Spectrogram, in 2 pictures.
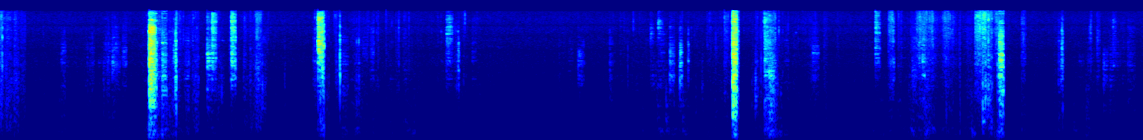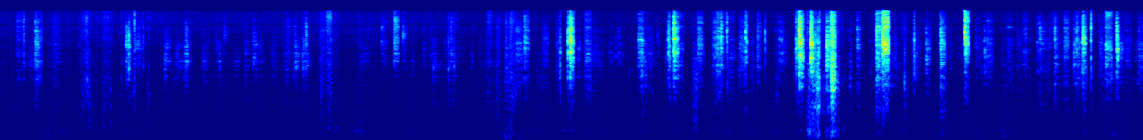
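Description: Loose steel bolts, washers and nuts clinking and rattling as they are handled and fitted to caster-wheel mounts on an engine hoist base. Scattered sharp metal clicks run through it, the loudest about a second in and about five and a half seconds in.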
